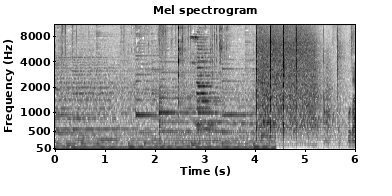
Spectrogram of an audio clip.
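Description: Background music, which stops about four and a half seconds in, followed by a few quick hammer strikes on a corrugated nail set, driving a corrugated fastener into a mitered cypress frame corner. The fastener does not go deep enough into the wood.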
